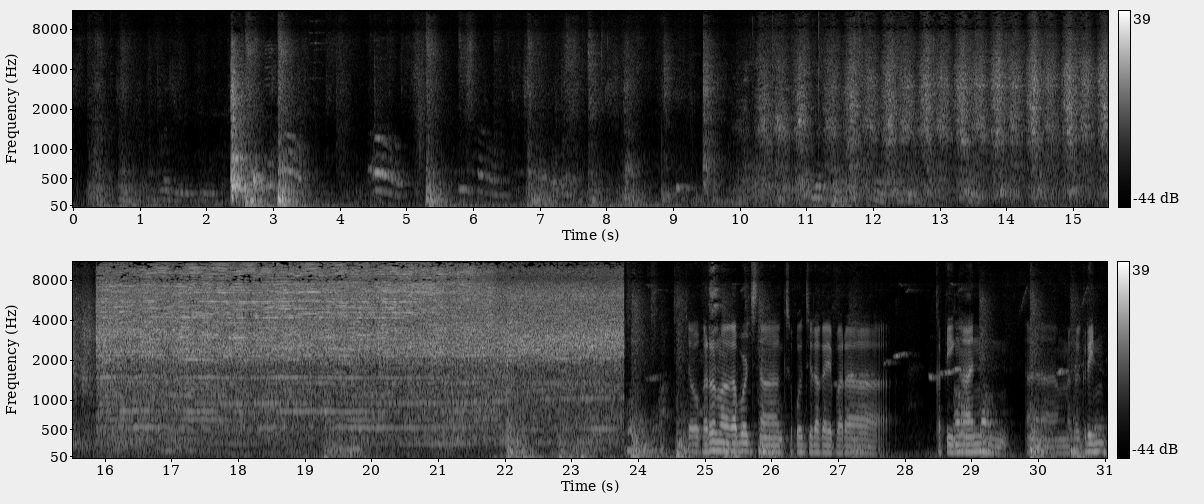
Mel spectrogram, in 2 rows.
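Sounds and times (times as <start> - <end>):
scraping on ceiling panel: 9.9 - 16.0
angle grinder cutting: 15.8 - 23.8.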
